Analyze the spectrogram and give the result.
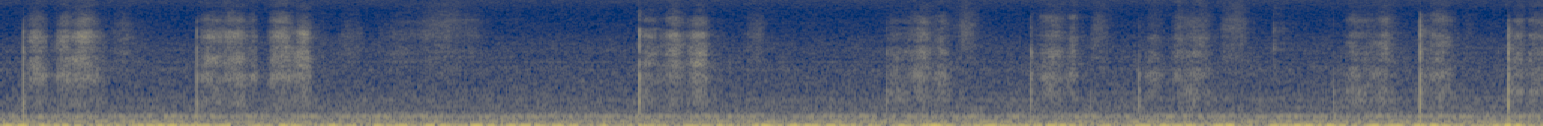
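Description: A stylus scratches and writes across the back side of a pink plastic LCD writing tablet held beside the mic, making bursts of dry, bright scratching strokes mixed with sharp little taps. A steady low hum runs underneath the whole time.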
